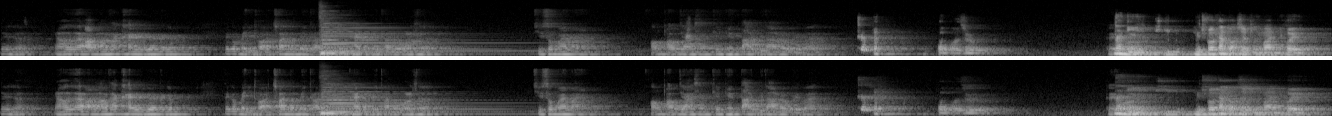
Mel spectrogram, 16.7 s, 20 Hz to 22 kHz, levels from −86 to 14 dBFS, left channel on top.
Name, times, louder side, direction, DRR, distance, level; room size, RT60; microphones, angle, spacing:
voice 1, 0.0-0.4 0.7-2.3 2.8-5.5 6.7-7.4 8.1-10.3 13.8-14.3, right 2 dB, 40° right, 4 dB, 0.6 m, -30 dB
Acoustic guitar / Strum, 4.0-8.0, right 1 dB, 35° left, 0.8 m, -33 dB
voice 2, 10.7-11.0 11.7-12.4 13.9-16.3, left 3 dB, 85° left, 8 dB, 0.5 m, -21 dB
5.8 x 5.4 x 3.5 m, 1.4 s
head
